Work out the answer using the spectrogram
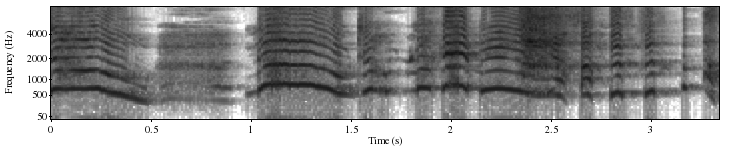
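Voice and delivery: shrill, high, slow, drawn-out, frantic panicked yell. Retelling waking from a nightmare in a frenzy: imitating her own panicked yelling. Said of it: "I was, like, yelling".

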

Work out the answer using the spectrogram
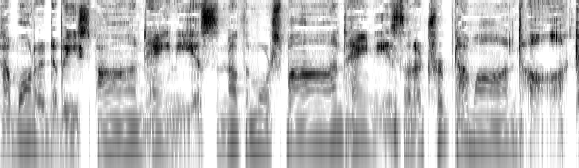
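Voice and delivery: put-on cartoon rooster voice. Quoting a woman who is being an absolute psycho, in a Foghorn Leghorn voice. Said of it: "Why does she sound like Foghorn Leghorn?".

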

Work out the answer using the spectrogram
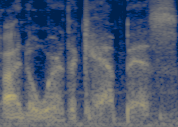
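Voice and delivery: whispered, in character. Voicing a character who holds up her hand to speak: whispering in character. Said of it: "she whispers".

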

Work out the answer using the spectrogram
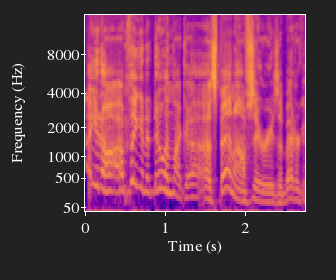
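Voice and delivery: high, jovial put-on impression voice.

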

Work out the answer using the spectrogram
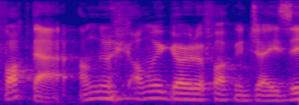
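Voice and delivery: ordinary talk, nothing marked

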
